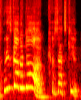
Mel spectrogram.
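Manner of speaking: high-pitched, delighted gush; gushing over cuteness. Real, not acted. Defending a two-headed pet as cute, gushing. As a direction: coo it high, charmed by the dog.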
